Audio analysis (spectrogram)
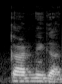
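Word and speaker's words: Kernighan: আসলে উচ্চারণটাই কেমন জানো? কার্নিগান। হ্যা।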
